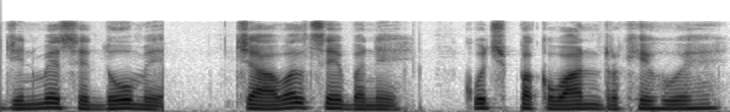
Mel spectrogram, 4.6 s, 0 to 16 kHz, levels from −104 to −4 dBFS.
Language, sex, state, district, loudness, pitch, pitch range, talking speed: Hindi, male, Jharkhand, Ranchi, -15 LUFS, 130 Hz, 120-140 Hz, 155 wpm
